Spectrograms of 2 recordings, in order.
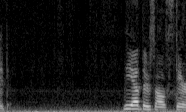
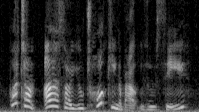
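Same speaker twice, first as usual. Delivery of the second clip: put-on puzzled older sister; 6 semitones higher, 6 dB louder, faster than usual. A narrator's reading. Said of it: "said Susan".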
